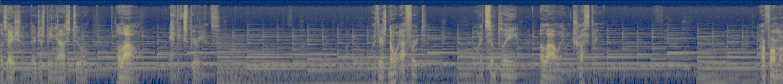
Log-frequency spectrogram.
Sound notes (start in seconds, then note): none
